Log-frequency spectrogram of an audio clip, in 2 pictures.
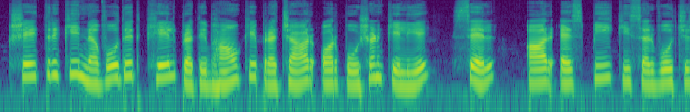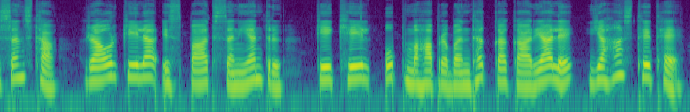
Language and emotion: Hindi, neutral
